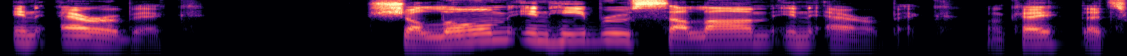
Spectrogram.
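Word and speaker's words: سلام: But notice how in Hebrew, the first S becomes a sh. So S in Arabic, sh in Hebrew, and the long a vowel in Arabic becomes a long o vowel in Hebrew. So it's essentially the same word just with a different pronunciation to fit their respective languages.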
